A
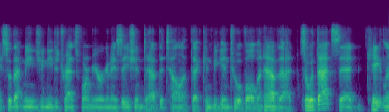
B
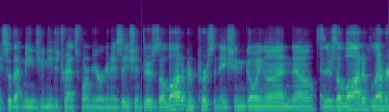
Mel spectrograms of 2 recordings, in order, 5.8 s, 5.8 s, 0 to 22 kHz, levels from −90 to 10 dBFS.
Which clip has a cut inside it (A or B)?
B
